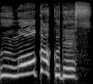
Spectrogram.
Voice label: "fugoukakudesu", girl; voice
